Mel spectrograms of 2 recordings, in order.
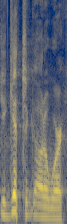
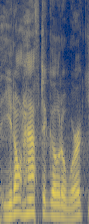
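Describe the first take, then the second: First: "get" lifted as a privilege; stress on get. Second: "have" leaned on like a chore; stress on have. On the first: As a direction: hit "get" in "you get to". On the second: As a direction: press "have" in "you don't have to". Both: Shown as a demonstration.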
